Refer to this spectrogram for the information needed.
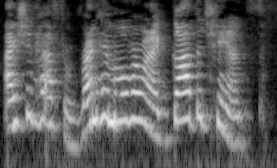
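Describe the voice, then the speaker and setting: A woman's voice: very high voice, big pitch swings, moderate pace, pushed and bright, exaggerated voice. A woman voicing a hot-tempered, sarcastic middle-school boy in a children's storybook, protesting indignantly.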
